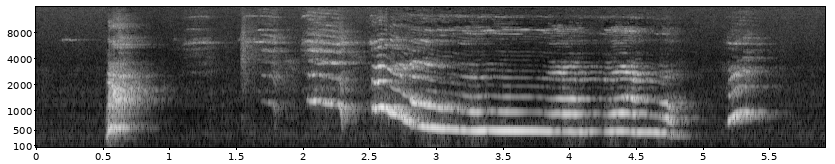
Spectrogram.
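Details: Lonely Kai Ken Ichi, home alone and howling wolf-like from a high place to summon its family: a sharp bark-like yelp, then a long howl that climbs and slowly descends, and a brief final yelp.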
